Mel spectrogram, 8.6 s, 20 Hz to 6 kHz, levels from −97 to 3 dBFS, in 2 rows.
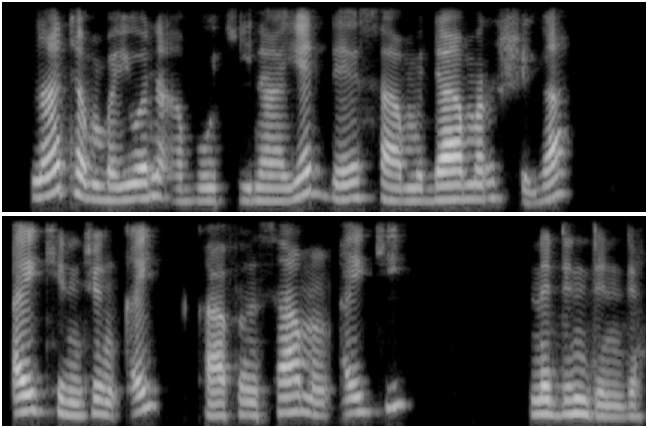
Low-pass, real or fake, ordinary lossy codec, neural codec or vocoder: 5.4 kHz; fake; none; codec, 16 kHz, 6 kbps, DAC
